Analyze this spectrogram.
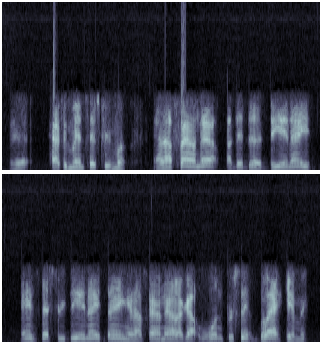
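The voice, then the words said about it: Southern American male accent. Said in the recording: “you have a scary accent. I guess she's scared of southern white men.”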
